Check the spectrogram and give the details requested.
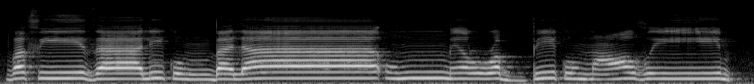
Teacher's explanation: میم کو را سے ملاتے ہوئے غنہ نہیں کریں گے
